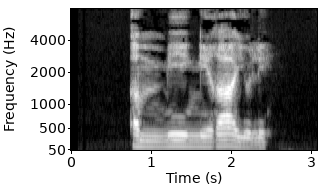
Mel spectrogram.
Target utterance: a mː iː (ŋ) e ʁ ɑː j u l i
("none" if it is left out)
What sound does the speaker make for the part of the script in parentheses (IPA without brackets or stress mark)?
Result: ŋ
